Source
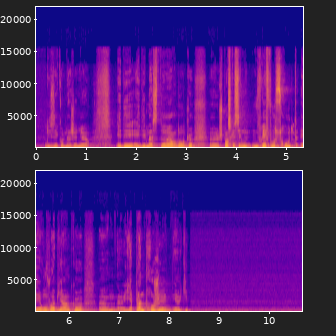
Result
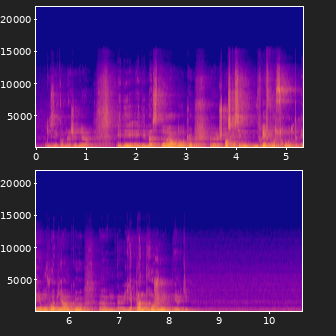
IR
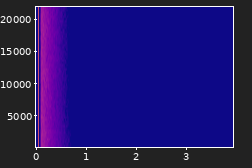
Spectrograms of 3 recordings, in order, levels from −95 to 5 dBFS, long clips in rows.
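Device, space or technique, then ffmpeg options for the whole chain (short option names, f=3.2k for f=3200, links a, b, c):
supermarket ceiling speaker: -filter_complex "[0:a]highpass=210,lowpass=6.3k[a];[1:a]atrim=start_sample=2205[b];[a][b]afir=irnorm=-1:irlink=0,volume=2.5dB"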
